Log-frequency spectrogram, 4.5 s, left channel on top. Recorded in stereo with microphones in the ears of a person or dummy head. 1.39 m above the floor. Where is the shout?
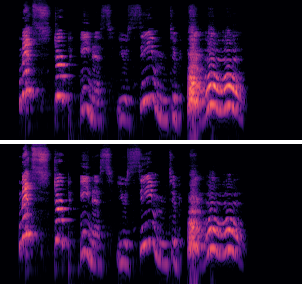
55° right (ahead or behind), 0.7 m; by 2.7 s 80° right, 2 m.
